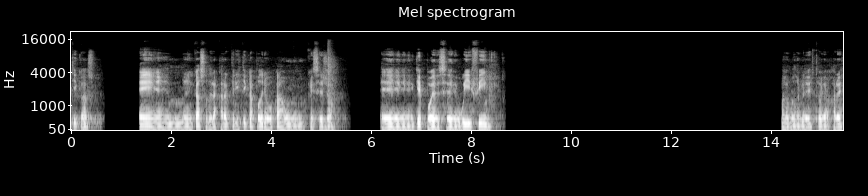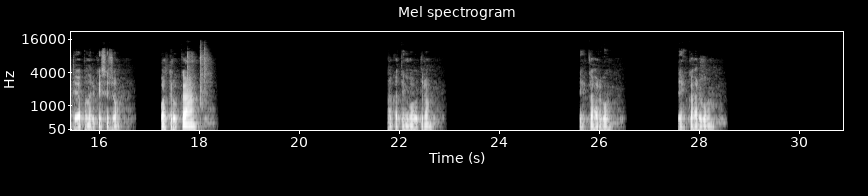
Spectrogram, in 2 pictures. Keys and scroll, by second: 7.5-8.8 typing, 17.0 4, 17.7 k, 17.9 Return.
